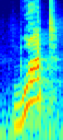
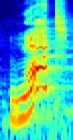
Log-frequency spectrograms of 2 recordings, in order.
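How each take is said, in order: First: High, puzzled question; a sharp, baffled what; startled. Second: Louder, higher shocked question; shocked outcry. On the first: Mongol startled to hear they are locked in. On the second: Molly, Eddie and Raj shocked at being locked in. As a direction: blurt it out in disbelief. Three friends shocked together. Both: A narrator's reading.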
